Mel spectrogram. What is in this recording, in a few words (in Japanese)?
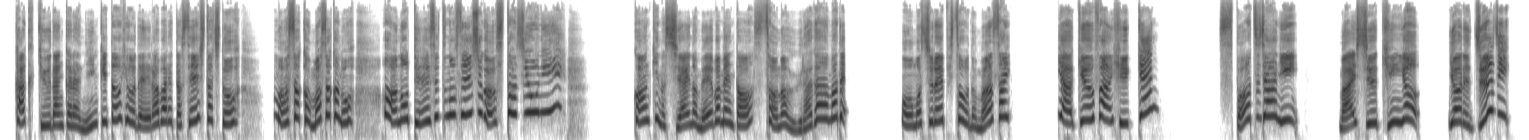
ナレーション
